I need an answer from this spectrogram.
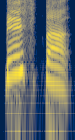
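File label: voice, Japanese; Hanus; Vespa; kingsraid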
